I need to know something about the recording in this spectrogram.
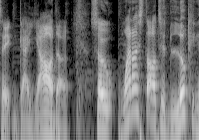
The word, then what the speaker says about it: Gallardo: before that is a Gallardo, or as you pronounce it, Gallardo.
